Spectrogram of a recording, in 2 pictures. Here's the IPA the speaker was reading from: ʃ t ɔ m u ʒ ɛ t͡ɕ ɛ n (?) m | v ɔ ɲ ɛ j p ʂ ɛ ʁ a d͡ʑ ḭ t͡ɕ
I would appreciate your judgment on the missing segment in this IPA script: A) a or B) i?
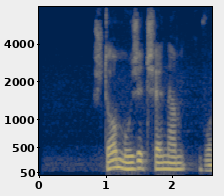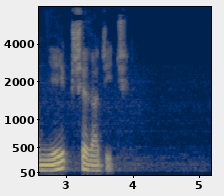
A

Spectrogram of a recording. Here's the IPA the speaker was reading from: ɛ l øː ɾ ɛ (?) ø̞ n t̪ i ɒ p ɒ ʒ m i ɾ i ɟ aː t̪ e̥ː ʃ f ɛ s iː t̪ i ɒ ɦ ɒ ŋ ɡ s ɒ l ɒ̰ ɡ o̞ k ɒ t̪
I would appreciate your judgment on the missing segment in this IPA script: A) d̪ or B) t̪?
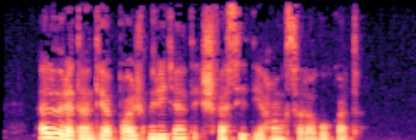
A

